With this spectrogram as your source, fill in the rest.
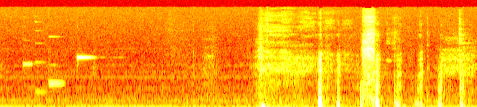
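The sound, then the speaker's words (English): A phone chirps out a quick run of short electronic beeps at different pitches as messages from Larry come in, followed by several sharp clattering knocks, with no one speaking. “Larry's just blowing up my phone now.”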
